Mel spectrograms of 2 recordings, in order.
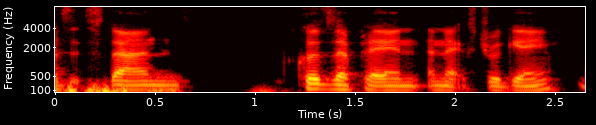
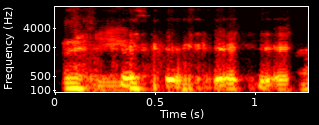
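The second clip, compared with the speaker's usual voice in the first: high loud jeez, higher and louder; shocked; 10 semitones higher, 7 dB louder than usual. Real, not acted. Reacting to a mate's singing, loud and shocked. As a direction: recoil at what you just heard.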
